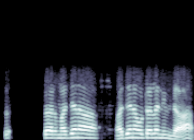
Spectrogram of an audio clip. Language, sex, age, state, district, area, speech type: Kannada, male, 18-30, Karnataka, Shimoga, rural, conversation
